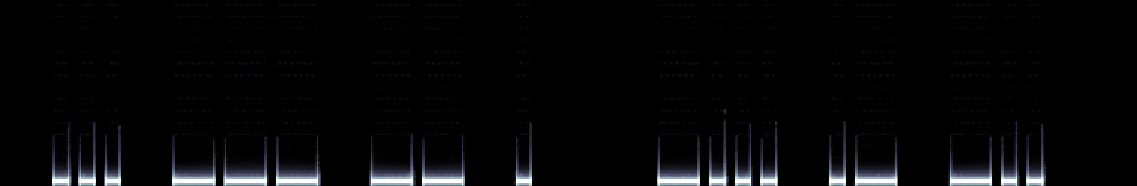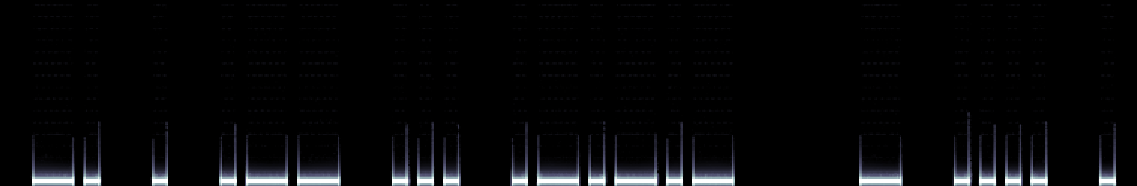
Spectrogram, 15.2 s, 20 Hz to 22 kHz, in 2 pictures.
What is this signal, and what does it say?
Morse code, heard as a keyed tone, about 14 wpm, spaced as for 12 wpm, 700 Hz. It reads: SOME BAD NEWS. THE
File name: Morsekurs / Witze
